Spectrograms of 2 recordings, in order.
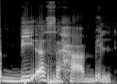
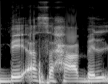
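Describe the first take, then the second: First: "बि अस्हाबिल" with a short i on bi; correct short bi. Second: "बे अस्हाबिल" with a long e sound on be; wrong be vowel. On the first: Teacher giving the corrected bi. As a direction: say "बि" short, clear i. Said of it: "दुरुस्त तलफ़ुज़ होगा बि अस्हाबिल". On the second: Teacher showing the wrong be reading. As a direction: say "बे" with e instead of i. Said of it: "कुछ लोग पढ़ते हैं बे अस्हाबिल". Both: Shown as a demonstration.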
